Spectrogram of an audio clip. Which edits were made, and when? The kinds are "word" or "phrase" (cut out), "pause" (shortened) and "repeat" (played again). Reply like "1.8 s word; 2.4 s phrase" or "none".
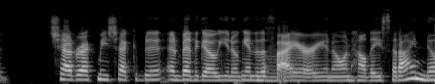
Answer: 2.4 s word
